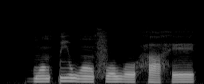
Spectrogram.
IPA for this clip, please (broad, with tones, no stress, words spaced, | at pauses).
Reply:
bɔ̃˧k͡pi˦ wɔ̃˧ fo˧wo˨ha˨he˧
